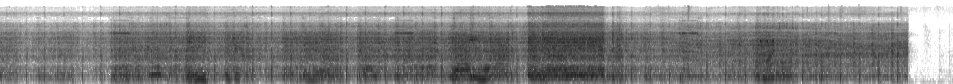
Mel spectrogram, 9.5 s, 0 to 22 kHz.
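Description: A Radio Shack 12-587 radio sweeping rapidly through stations, producing continuous loud hissing static broken by choppy bursts and brief garbled fragments of sound, running steadily for about nine seconds before cutting off abruptly.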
